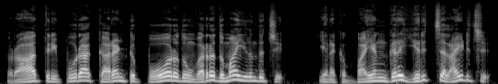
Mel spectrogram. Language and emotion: Tamil, angry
